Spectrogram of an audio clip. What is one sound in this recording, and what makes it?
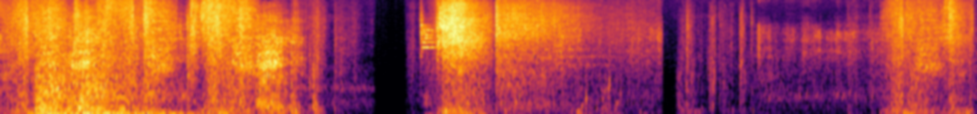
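Magical spell effects whoosh and crackle during a fight.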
